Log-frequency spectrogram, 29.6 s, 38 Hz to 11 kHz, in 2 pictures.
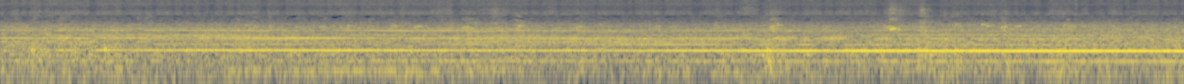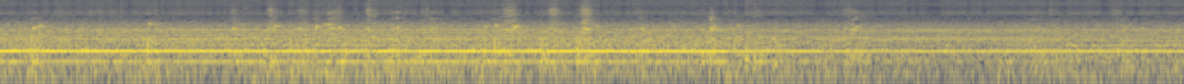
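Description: JR 115-series electric motor car (KuMoHa 115-320) running along the line, heard from inside the car: a steady hum of traction motors and gears over rumbling wheel-on-rail noise, growing a little louder in the middle.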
